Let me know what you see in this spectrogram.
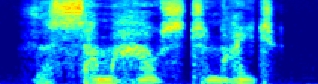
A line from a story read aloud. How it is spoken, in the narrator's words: whispered he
